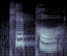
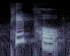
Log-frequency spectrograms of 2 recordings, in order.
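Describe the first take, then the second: The two takes are said the same way.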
